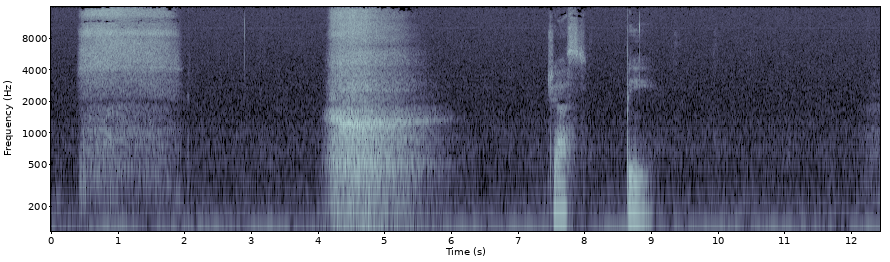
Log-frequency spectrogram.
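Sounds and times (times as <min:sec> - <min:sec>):
quiet slow deep breath: 0:00.4 - 0:02.0, 0:04.1 - 0:06.1, 0:12.1 - 0:12.4
speech: 0:07.5 - 0:09.1.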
